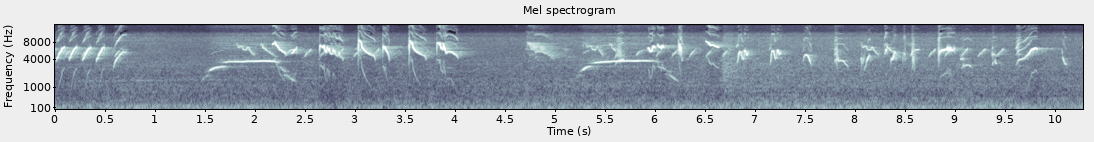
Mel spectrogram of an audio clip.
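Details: Oriental white-eye song played as a lure to draw replies: fast, very high trills and chirps in bursts, broken by two long, level, thin whistles, ending in a scattered run of sharp notes.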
